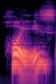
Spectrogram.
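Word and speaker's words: Haweis: most widely read was mary eliza hoyes spelt h-a-w-e-i-s this is where um english turns out to be harder to pronounce than polish mary eliza hoyes who interestingly moved into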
